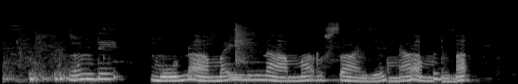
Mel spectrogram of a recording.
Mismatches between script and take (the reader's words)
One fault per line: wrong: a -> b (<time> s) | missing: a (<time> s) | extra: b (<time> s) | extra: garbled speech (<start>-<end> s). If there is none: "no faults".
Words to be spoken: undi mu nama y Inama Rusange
extra: garbled speech (3.9-4.7 s)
